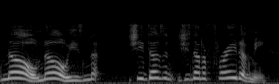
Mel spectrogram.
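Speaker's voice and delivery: high, faltering protest; distressed denial. Acted. Jervis insisting she is not afraid, distressed.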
